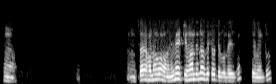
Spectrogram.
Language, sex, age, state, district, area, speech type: Assamese, male, 18-30, Assam, Dhemaji, rural, conversation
